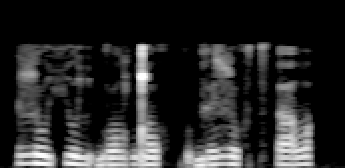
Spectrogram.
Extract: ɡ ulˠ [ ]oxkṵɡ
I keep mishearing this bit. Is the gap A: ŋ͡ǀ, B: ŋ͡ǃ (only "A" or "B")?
B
